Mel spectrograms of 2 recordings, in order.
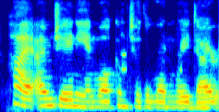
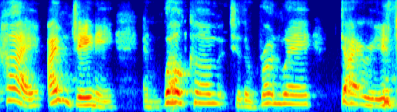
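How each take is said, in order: First: It is said in a calm, soothing way. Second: It is said in a lively, excited way.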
